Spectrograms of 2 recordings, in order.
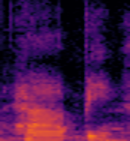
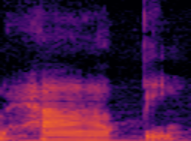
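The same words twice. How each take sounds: First: Happy repeated with hap stressed. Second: Happy with the first syllable hap stressed. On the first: Teacher repeats happy for the class, stress on hap. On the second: Teacher shows students where happy is stressed. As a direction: put the weight on hap in happy. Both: Shown as a demonstration. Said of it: "Hap, the first, uh, sound".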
